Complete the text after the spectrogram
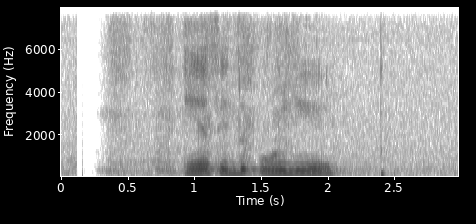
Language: Sinhala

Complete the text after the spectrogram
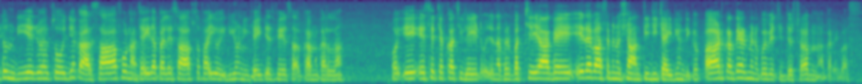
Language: Punjabi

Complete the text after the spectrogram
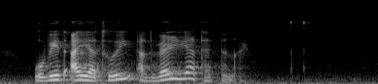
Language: Faroese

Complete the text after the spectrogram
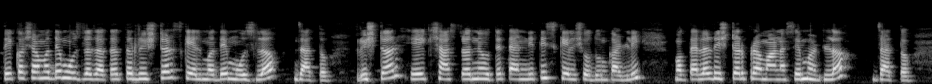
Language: Marathi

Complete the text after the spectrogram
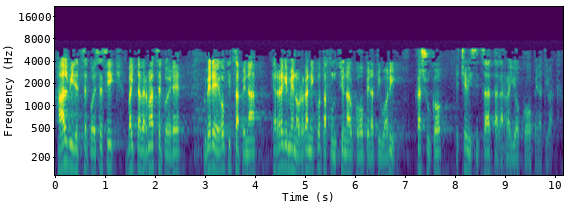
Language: Basque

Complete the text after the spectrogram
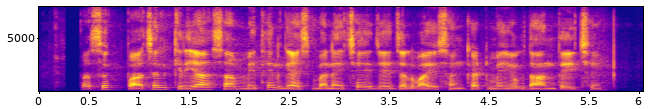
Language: Maithili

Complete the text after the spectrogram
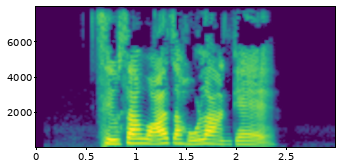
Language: Cantonese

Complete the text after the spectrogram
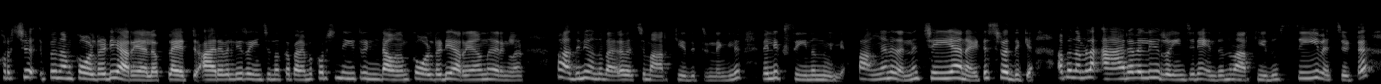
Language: Malayalam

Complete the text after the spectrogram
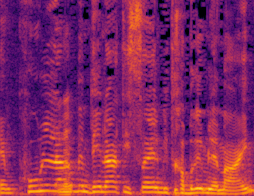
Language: Hebrew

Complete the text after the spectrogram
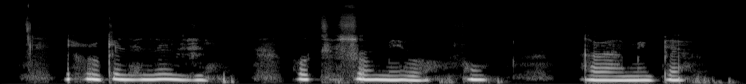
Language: Yoruba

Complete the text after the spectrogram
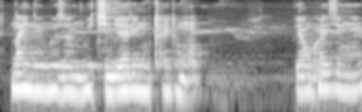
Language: Bodo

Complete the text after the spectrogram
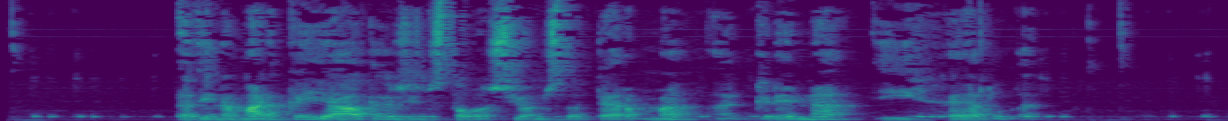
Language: Catalan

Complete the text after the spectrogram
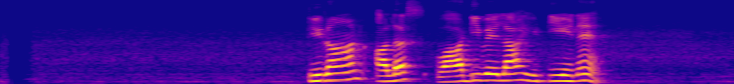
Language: Sinhala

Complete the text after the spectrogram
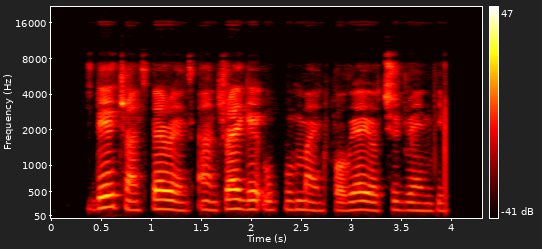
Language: Nigerian Pidgin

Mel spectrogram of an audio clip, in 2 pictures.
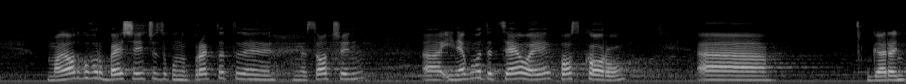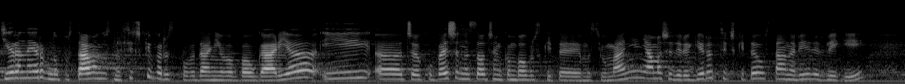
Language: Bulgarian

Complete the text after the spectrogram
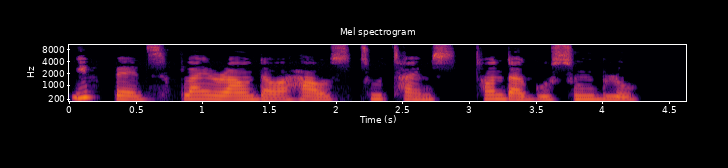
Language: Nigerian Pidgin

